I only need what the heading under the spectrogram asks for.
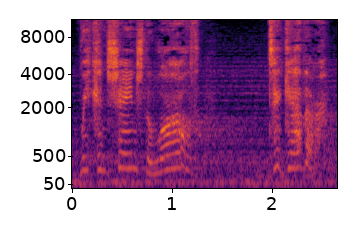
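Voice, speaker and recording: A woman's voice: high voice, unhurried, music in the background. A woman playing a desperate, ailing female zealot in a video game, insistent and persuasive. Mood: impassioned pleading. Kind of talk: dramatic video game acting.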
